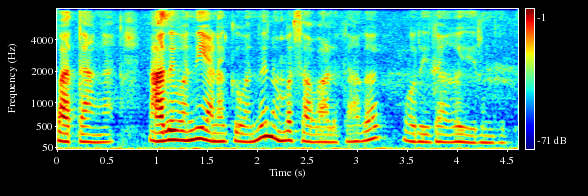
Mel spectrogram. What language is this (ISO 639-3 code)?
tam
